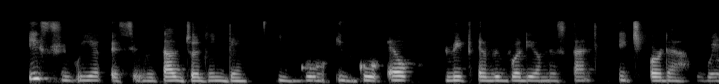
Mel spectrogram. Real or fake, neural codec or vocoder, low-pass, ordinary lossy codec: fake; codec, 16 kHz, 1 kbps, X-Codec, HuBERT features, trained on general audio; none; none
